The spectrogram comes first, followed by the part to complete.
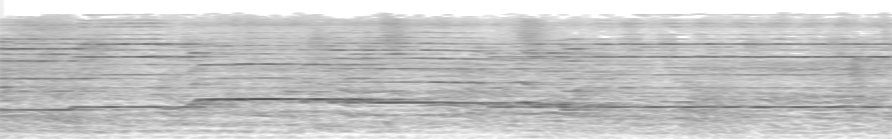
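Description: Chinese dizi, a bamboo transverse flute, playing a slow melody of long held notes: one note at the start, a step up about a second in, then a gradual fall back to a lower note that is held to the end.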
